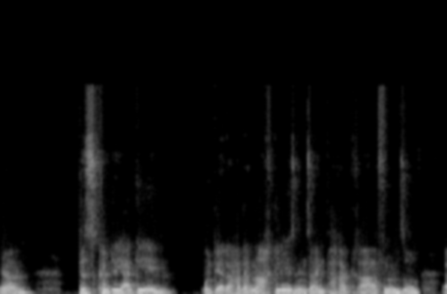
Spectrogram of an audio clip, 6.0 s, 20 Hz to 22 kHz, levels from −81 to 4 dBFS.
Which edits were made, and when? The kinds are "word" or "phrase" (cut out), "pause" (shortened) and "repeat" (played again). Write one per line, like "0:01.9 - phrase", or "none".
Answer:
none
